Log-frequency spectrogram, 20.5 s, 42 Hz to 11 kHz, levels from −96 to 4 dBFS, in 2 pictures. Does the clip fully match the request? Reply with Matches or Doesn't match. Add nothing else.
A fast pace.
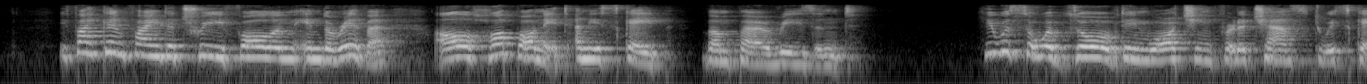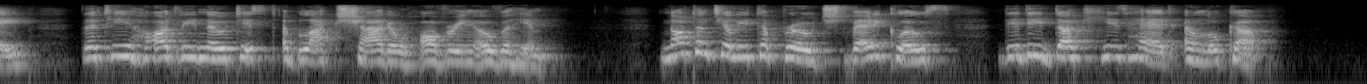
Doesn't match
